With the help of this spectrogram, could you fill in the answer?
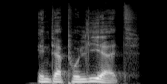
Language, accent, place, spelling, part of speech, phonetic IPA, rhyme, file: German, Germany, Berlin, interpoliert, adjective / verb, [ɪntɐpoˈliːɐ̯t], -iːɐ̯t, De-interpoliert.ogg
- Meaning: 1. past participle of interpolieren 2. inflection of interpolieren: third-person singular present 3. inflection of interpolieren: second-person plural present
